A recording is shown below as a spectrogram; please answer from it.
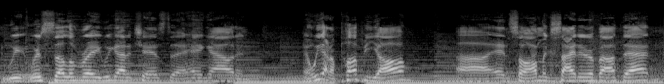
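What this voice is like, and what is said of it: Hoarse, strained voice. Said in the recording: “I have been losing my voice since Tuesday ... I've been losing my voice.”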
